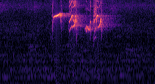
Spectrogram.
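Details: Lively cinereous tit singing in the rapid 'nembak' style, played to prompt other birds to answer: a brief phrase of three or four piercing high notes mixed with buzzy, scratchy sounds, lasting half a second.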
